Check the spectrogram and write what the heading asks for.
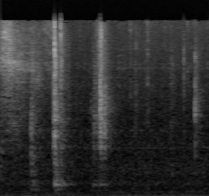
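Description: Fabric scissors snipping through sweatshirt fleece: two sharp snips about half a second apart, then a faint click near the end.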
